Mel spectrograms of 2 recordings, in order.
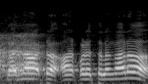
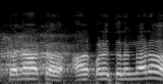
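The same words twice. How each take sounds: The two takes are said the same way.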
